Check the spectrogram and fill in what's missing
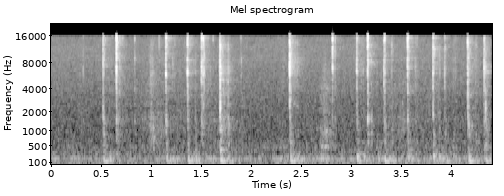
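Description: Fingertips type quickly on the plastic keys of a silver aluminium laptop, producing a dense run of around sixteen short, bright clicks over a steady low hum. The taps are soft and quick-decaying, irregularly spaced across the clip.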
